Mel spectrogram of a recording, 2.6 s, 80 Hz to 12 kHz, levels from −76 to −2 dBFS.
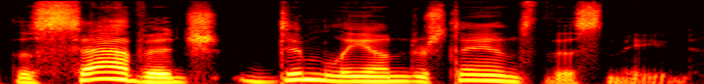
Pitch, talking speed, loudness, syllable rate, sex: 160 Hz, 135 wpm, -17 LUFS, 4.5 syllables/s, male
